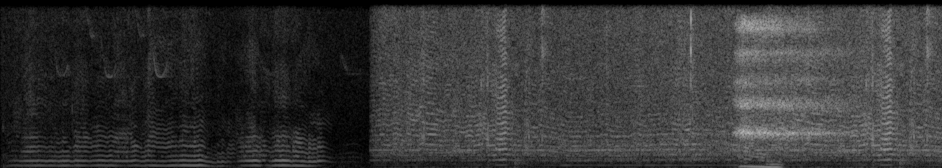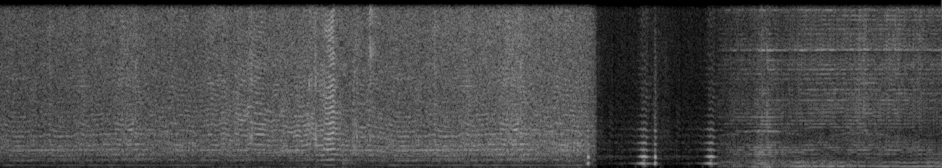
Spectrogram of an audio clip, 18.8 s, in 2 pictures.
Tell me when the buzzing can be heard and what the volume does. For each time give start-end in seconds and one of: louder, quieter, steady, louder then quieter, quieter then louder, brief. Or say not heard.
0.0-18.8 louder.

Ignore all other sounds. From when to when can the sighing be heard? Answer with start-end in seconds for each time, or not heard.
6.9-8.6.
